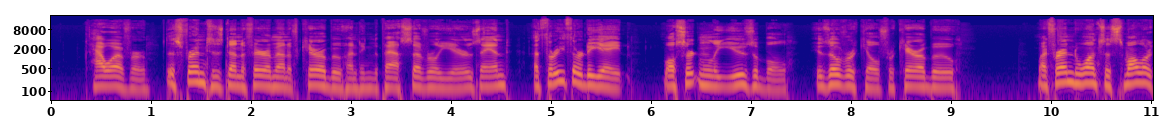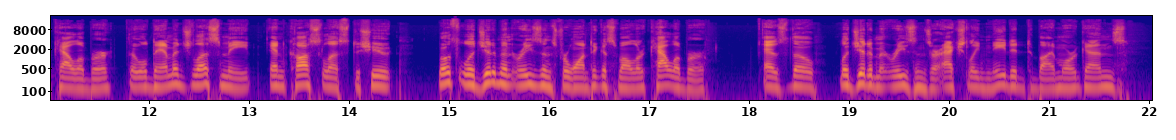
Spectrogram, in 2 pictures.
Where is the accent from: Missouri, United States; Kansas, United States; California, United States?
Kansas, United States; First, big game hunting in Kansas, my home state, is a pretty limited affair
